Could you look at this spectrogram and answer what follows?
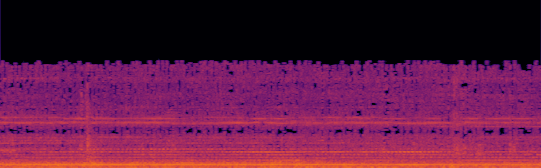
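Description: Packing-peanut production machinery running steadily: electric motors and a belt-driven stainless-steel unit making a constant hum with a steady higher whine, and a few faint ticks.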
